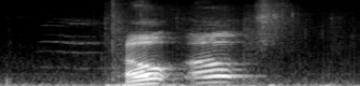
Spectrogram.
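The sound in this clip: A crying female cat gives two meows close together. The first is louder and higher-pitched, and the second is a softer, drawn-out wail, with quiet between them.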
